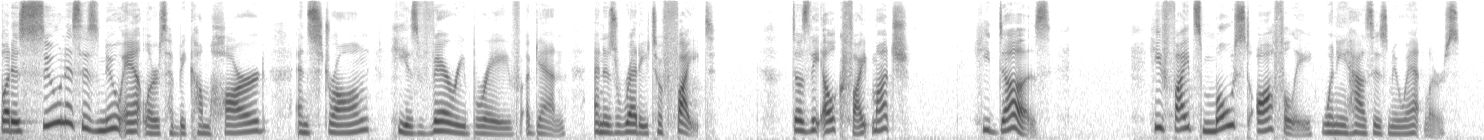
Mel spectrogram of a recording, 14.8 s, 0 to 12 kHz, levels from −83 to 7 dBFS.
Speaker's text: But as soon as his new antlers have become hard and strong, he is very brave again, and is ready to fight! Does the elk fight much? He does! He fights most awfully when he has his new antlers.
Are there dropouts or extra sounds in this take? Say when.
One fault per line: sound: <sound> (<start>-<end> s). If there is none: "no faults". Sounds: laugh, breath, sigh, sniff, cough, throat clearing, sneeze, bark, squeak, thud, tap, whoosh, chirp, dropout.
no faults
